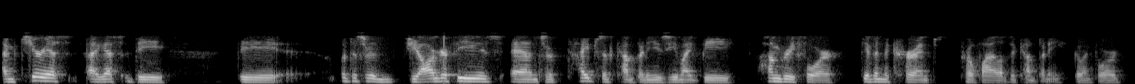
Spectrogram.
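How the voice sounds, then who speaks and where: A man speaking as a financial analyst, putting questions on an earnings call with tentative, halting phrasing. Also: on the low side. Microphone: conference call line. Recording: thin phone-like conference call line.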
